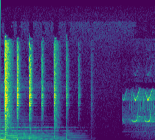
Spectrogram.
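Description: A short run of plucked musical notes fades out, then young golden eagles give a thin, high-pitched squealing call, brief, with no talking.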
